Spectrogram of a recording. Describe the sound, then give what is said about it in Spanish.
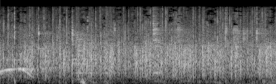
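An audience on a television programme applauds steadily, dense clapping filling the whole stretch at an even, loud level, with a brief high whistle-like tone at the start. “Gracias, gracias. Eh, sí, sí, entiendo el aplauso.”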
